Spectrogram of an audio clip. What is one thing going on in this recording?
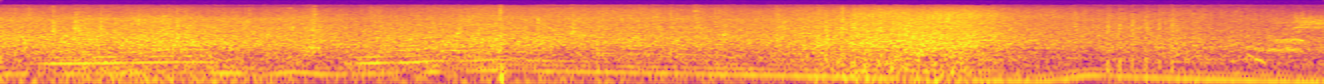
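Tyres crunch and rumble over a dirt road.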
